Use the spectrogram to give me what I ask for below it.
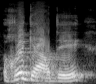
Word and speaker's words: regardé: And it's pronounced regarder. It sounds just like the infinitive.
